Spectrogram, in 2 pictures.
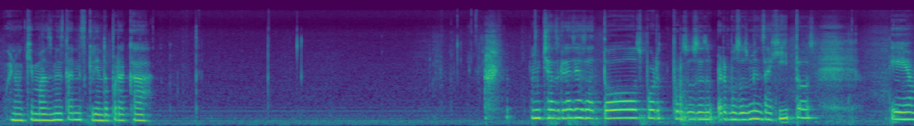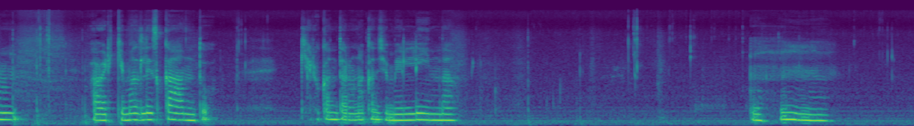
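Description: A young woman talks animatedly, close to a microphone, with pauses.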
